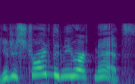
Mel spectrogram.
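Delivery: shrill, very high, loud shouting. Retelling own reaction to a Madoff interview: imitating a yell. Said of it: "I'm yelling".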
